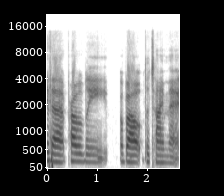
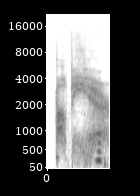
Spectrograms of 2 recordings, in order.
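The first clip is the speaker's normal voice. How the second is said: creepy ghost voice, much quieter; 3 semitones higher, 12 dB quieter than usual. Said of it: "like a creepy ghost voice".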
